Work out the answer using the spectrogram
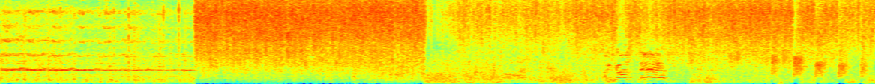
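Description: For about the first two seconds, a Metra bilevel commuter train rolls past with a steady high-pitched wheel squeal. The sound then switches abruptly to a heavy downpour: dense, steady hissing rain pouring onto the tracks and the platform.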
